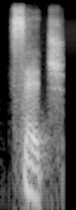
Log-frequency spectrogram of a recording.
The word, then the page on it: sedge: Indian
